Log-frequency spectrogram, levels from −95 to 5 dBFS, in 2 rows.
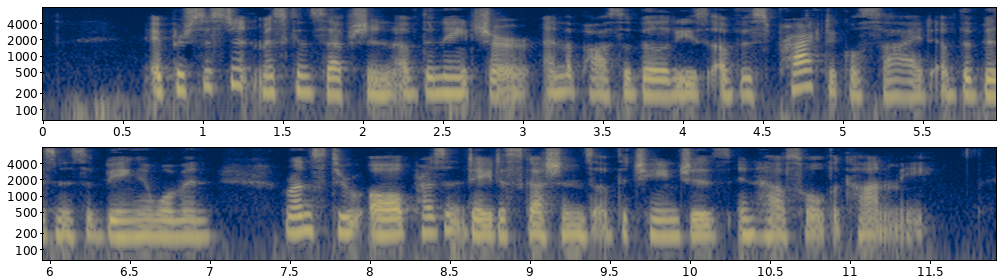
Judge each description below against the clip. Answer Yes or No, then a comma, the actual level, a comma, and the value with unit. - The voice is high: No, medium, 180 Hz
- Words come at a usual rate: Yes, average, 160 wpm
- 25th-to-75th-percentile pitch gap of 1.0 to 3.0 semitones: Yes, average, 2.7 semitones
